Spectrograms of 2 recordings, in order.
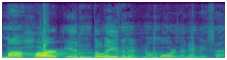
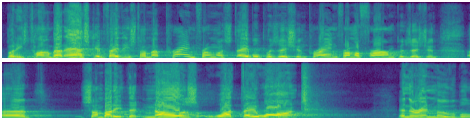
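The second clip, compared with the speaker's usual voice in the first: quick, high, insistent proclamation; emphatic preaching; 9 semitones higher, 8 dB louder than usual. Real, not acted. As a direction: hammer the point home, louder at the end. Preaches at full force.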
